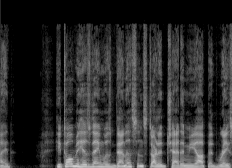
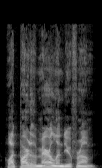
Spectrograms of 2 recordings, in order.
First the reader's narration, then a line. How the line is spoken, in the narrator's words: asked, in a booming voice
